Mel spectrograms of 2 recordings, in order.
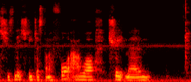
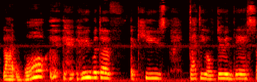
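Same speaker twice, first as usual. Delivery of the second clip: imitating a panicked mum, building higher and louder; retold panic; 5 semitones higher, 5 dB louder than usual. Mum on the phone hearing of dad's arrest, imitated panic. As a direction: act out her stunned, stumbling questions. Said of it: "and she's panicking".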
